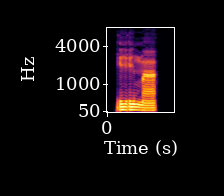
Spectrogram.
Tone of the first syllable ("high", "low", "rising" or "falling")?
high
